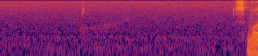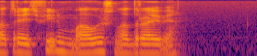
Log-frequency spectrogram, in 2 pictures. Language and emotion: Russian, neutral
